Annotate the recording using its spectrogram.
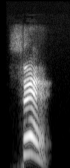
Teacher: it's monosyllabic because R is silent so you're not going to pronounce that R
